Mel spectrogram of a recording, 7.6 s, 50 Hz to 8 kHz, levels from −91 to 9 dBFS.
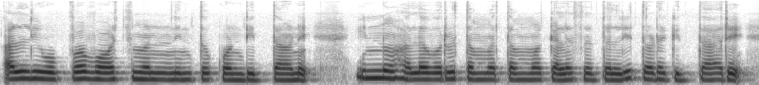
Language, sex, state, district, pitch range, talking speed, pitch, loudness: Kannada, female, Karnataka, Bangalore, 175-195 Hz, 85 wpm, 180 Hz, -14 LUFS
